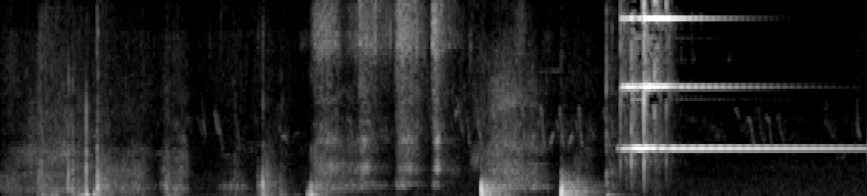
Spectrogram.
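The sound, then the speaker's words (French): Cornflakes being crushed inside a folded packet: a series of irregular crunching and crackling bursts, followed by a bright metallic ding that rings out and slowly fades. “une dernière fois, je mélange mes cornflakes, je replie mon petit paquet et j'écrase.”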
